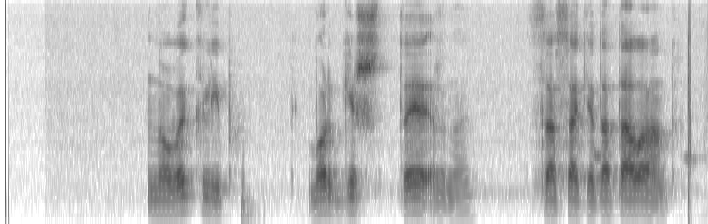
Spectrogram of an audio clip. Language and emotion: Russian, neutral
